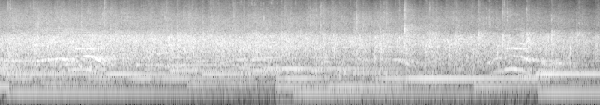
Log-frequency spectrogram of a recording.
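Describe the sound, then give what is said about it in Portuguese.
An audience applauds steadily to glorify the name of Jesus, a dense wash of clapping at even loudness throughout, with sustained organ or keyboard chords shifting underneath and scattered voices calling out. “Quem crê, diga amém, aplaude e glorifique o nome de Jesus.”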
